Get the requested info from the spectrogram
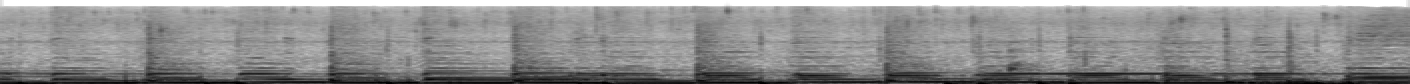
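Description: Kue cucur batter deep-frying in hot oil in a wok, sizzling steadily, under background music with a steady beat.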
